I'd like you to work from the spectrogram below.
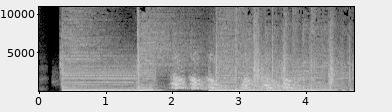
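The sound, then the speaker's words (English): A dog barks and yips loudly, starting with one long drawn-out bark, then a rapid string of shorter, excited yips that keeps going without pause. “He brought this dog home, and he said, Well, I'm going to train this dog to, to snatch purses.”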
